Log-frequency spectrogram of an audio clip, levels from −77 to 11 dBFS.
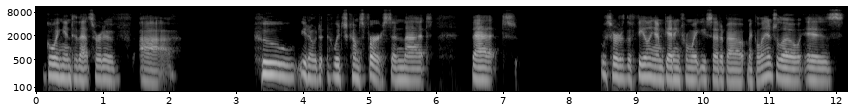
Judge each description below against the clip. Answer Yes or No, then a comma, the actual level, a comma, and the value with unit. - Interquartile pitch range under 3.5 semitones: Yes, average, 2.8 semitones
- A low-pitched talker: No, medium, 165 Hz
